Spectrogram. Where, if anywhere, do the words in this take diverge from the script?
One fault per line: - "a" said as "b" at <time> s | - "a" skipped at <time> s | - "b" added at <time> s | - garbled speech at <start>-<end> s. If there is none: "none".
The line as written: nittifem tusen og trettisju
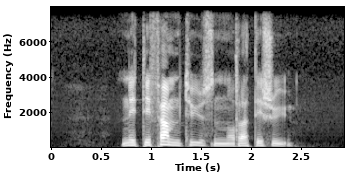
none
